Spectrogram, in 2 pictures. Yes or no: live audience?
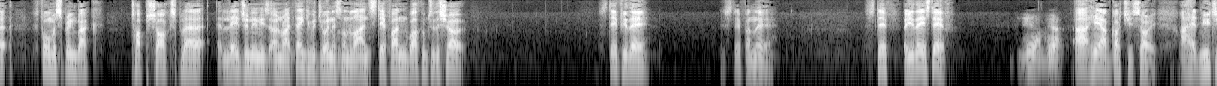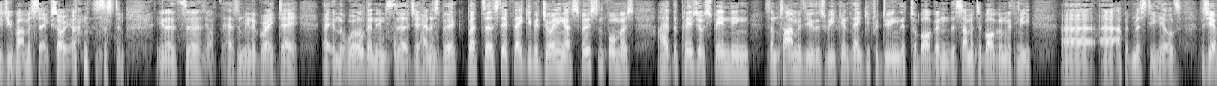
no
